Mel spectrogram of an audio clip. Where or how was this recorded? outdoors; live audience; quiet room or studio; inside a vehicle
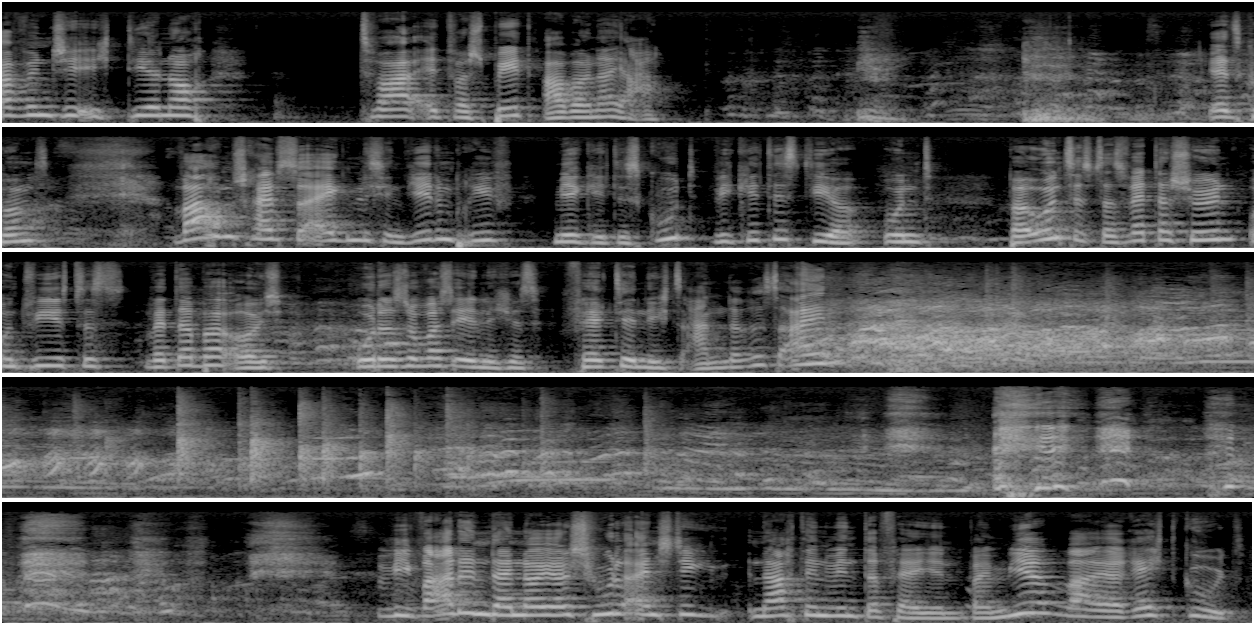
live audience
